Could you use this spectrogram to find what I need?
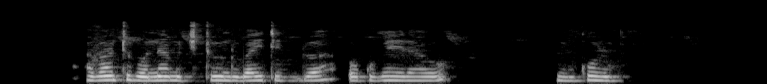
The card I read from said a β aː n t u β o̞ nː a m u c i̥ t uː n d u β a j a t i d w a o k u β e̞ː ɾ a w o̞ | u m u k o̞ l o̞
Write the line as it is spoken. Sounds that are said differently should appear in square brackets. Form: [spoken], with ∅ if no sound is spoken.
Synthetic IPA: a β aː n t u β o̞ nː a m u c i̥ t uː n d u β a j [i] t i d w a o k u β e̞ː ɾ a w o̞ | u m u k o̞ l o̞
